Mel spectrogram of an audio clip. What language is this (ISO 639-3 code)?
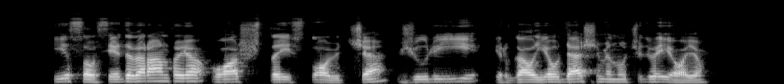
lit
